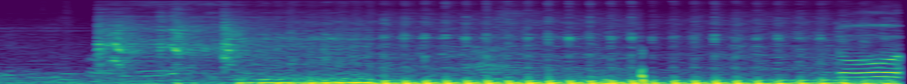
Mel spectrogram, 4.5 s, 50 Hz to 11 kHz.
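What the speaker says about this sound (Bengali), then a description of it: "তো এটা হচ্ছে বাইকের সাউন্ড।" A Royal Enfield Hunter 350 motorcycle cranks, catches and settles into a loud, close, thumping single-cylinder idle with a steady rhythmic beat, after a brief stretch of background voices.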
